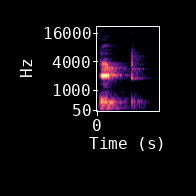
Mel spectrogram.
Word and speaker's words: debt: services, interest charges on debt, etc. I think you know the meaning of the word debt, DEBT, B is silent.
